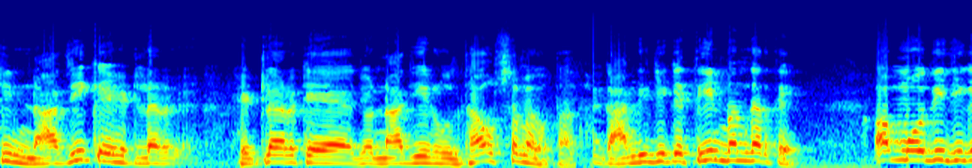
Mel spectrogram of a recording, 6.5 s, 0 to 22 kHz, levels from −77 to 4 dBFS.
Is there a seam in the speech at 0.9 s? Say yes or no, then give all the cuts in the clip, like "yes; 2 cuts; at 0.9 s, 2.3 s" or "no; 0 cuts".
no; 1 cut; at 4.0 s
